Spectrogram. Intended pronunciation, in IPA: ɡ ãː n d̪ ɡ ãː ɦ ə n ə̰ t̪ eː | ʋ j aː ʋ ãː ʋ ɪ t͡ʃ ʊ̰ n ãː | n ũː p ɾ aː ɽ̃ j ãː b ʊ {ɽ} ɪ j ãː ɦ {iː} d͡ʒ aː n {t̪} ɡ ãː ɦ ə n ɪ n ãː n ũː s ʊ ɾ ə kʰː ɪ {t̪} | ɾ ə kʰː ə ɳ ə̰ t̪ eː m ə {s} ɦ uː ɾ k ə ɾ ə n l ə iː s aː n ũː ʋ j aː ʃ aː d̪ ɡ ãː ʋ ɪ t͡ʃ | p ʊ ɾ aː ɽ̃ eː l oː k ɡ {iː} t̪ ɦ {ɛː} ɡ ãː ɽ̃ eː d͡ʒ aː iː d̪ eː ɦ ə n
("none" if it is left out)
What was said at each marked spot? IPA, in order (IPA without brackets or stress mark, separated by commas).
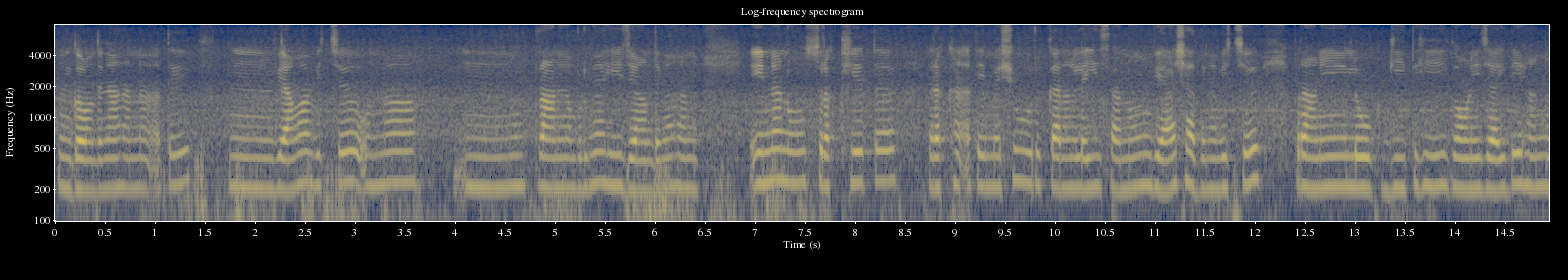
ɽ, iː, d̪, t̪, ʃ, iː, iː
